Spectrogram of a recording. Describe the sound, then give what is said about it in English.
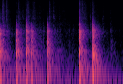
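Five loud, heavy knocks on a closet door standing in for a front door, a group of three followed by a quicker pair, each thud leaving a short resonant ring before the next. “A sudden loud knock on the front door.”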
